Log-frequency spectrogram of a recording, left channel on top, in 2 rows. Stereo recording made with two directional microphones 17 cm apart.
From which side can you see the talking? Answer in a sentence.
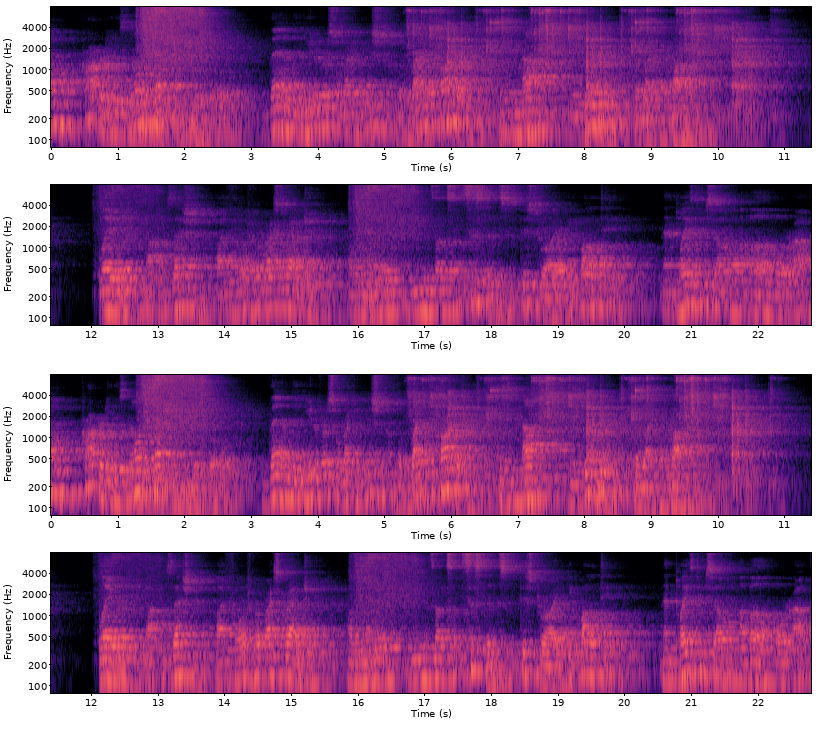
In this clip you hear the talking on the right.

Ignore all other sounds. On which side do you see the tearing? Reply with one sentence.
You can hear the tearing on the left.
